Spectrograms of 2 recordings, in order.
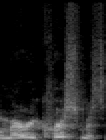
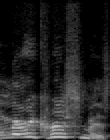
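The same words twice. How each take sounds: First: Said in the usual way. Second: Merry Christmas sung out much higher; higher, excited Merry Christmas back. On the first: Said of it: "you go". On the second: Retold or imitated. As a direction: greet back with a burst of joy. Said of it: "they get excited too".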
